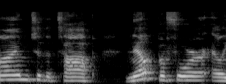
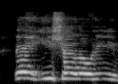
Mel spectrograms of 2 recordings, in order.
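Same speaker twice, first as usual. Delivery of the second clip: mocking, scornful, pitched-up jeering tone; 5 semitones higher than usual. Retelling how the king addresses the prophet: imitating a mocking king. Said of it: "He's mocking him".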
